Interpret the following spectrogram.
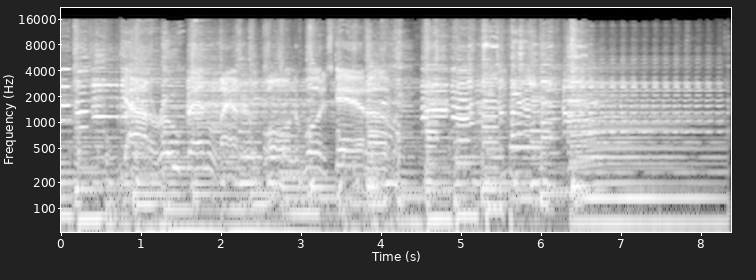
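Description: Instrumental ending of a country song on harmonica, guitars, dobro and bass, with bending, sliding notes. About six seconds in, the band lands on a final held chord that starts to fade out.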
